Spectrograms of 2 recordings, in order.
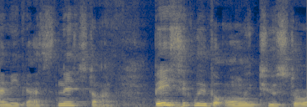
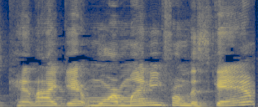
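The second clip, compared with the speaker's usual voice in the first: greedy partner; 3 semitones higher, 8 dB louder than usual. Retold or imitated. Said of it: "His partner goes".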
